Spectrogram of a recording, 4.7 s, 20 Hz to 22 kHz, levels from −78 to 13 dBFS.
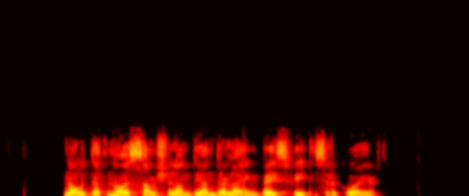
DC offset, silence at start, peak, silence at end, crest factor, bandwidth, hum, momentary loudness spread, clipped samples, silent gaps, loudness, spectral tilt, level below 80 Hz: under 0.1%; 0.65 s; -2 dBFS; 0.95 s; 14 dB; 8 kHz; none; 7 LU; under 0.1%; none; -17 LUFS; -5 dB/octave; -58 dBFS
